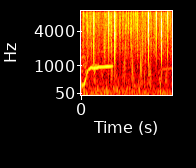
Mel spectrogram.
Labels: {"label": "biophony", "recorder": "SoundTrap 300"}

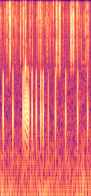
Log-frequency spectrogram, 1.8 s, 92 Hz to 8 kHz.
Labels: {"label": "biophony, knock croak", "recorder": "SoundTrap 300"}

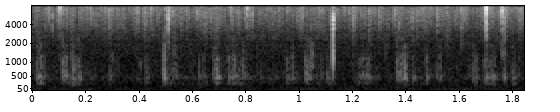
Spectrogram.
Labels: {"label": "biophony, sea urchins (Echinidae)", "recorder": "SoundTrap 600 or HydroMoth"}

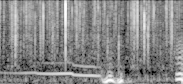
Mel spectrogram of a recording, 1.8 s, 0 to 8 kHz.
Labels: {"label": "biophony, cascading saw", "recorder": "SoundTrap 600 or HydroMoth"}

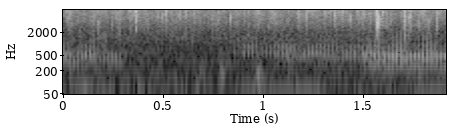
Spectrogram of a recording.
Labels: {"label": "biophony, croak", "recorder": "SoundTrap 500"}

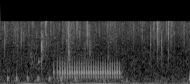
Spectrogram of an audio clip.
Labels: {"label": "biophony, croak", "recorder": "SoundTrap 500"}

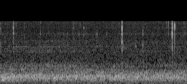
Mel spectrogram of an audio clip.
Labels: {"label": "anthrophony, boat engine", "recorder": "HydroMoth"}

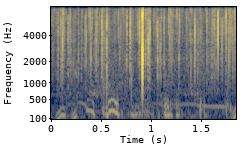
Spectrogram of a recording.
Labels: {"label": "biophony, cascading saw", "recorder": "SoundTrap 600 or HydroMoth"}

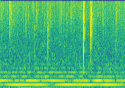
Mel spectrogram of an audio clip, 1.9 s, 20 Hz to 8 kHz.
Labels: {"label": "biophony, midshipman", "recorder": "SoundTrap 500"}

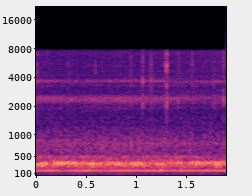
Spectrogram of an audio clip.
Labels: {"label": "anthrophony, boat engine", "recorder": "HydroMoth"}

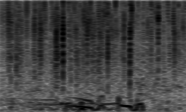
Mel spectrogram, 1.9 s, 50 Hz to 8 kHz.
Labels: {"label": "biophony, cascading saw", "recorder": "SoundTrap 600 or HydroMoth"}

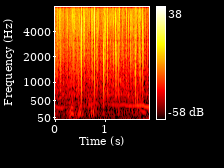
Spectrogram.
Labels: {"label": "biophony, cascading saw", "recorder": "SoundTrap 600 or HydroMoth"}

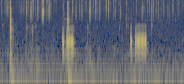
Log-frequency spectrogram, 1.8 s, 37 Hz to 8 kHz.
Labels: {"label": "biophony, knock croak", "recorder": "SoundTrap 300"}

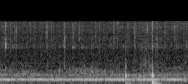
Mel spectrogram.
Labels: {"label": "anthrophony, boat engine", "recorder": "HydroMoth"}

